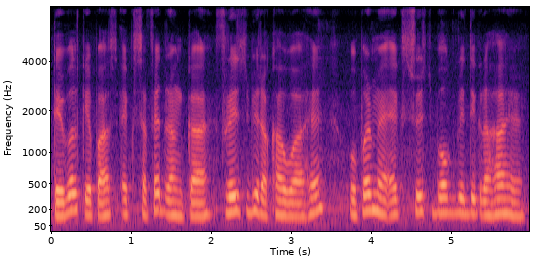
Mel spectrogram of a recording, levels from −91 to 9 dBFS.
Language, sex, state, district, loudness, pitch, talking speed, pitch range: Hindi, male, Arunachal Pradesh, Papum Pare, -17 LUFS, 150 Hz, 210 wpm, 140-170 Hz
